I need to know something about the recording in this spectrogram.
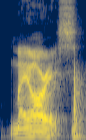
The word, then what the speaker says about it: Miyares: Hold on, got to say his name right. Miyares, there we go.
